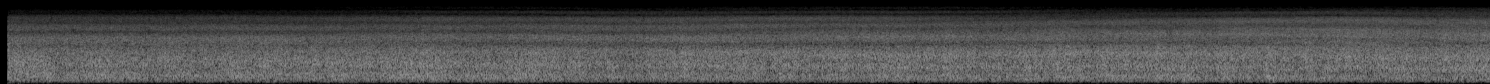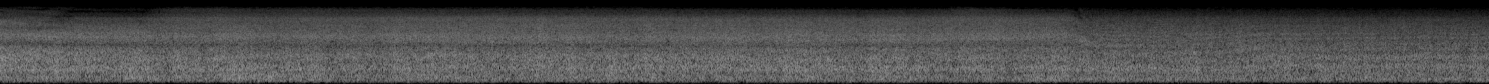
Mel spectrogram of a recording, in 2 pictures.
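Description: Waterfall: a steady, continuous rush of falling water that eases slightly about 26 seconds in.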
